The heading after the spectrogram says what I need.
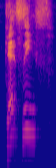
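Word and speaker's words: Goetze's: What is it that I can't pronounce the name? G O E T Z E apostrophe s gettis.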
